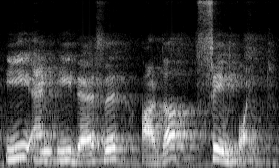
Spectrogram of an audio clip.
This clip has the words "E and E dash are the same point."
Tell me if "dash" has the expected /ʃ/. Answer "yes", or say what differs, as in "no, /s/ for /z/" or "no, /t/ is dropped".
no, /s/ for /ʃ/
